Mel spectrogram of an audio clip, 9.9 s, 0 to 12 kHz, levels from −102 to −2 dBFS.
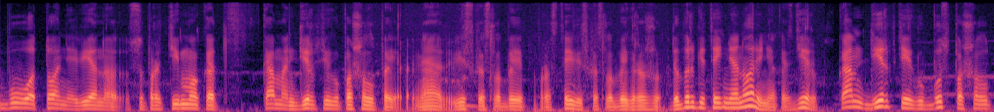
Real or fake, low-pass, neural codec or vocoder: fake; 10.8 kHz; vocoder, 48 kHz, 128 mel bands, Vocos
